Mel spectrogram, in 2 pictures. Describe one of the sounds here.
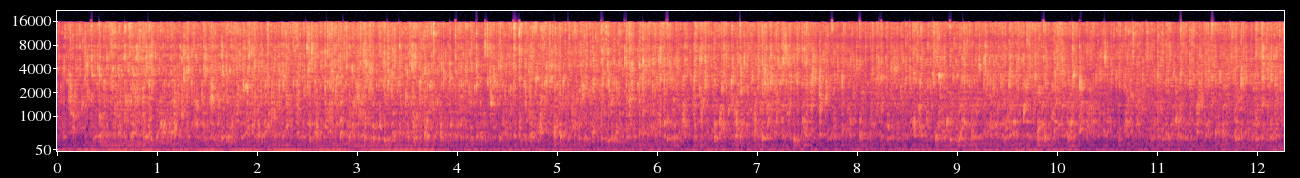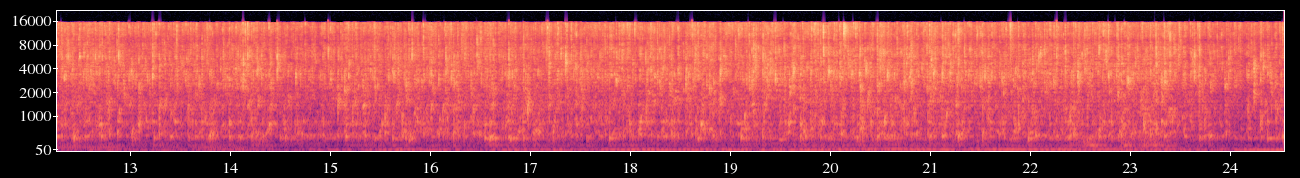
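Water pours from a pipe and splashes into a pond.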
